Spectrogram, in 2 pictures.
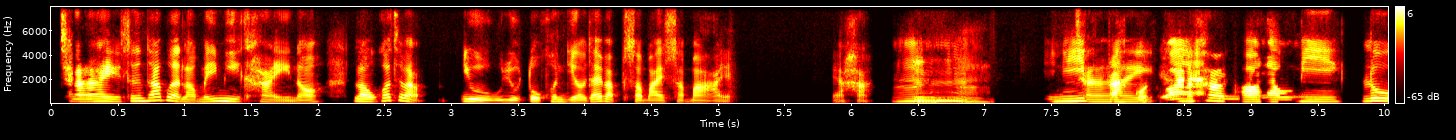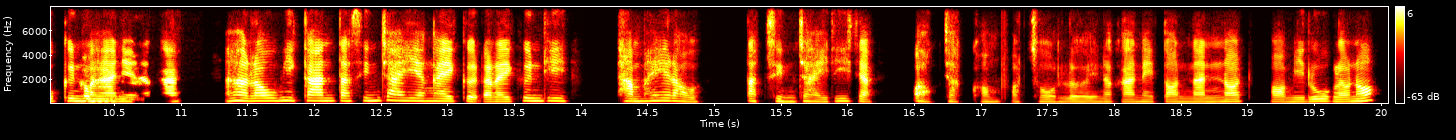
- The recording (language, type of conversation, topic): Thai, podcast, อะไรคือเหตุผลหรือจุดเปลี่ยนที่ทำให้คุณกล้าก้าวออกจากพื้นที่ปลอดภัยของตัวเอง?
- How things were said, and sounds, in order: mechanical hum; tapping; distorted speech; other background noise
